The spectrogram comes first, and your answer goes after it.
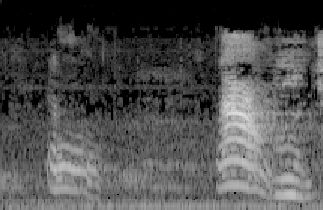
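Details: A starving kitten, found in the morning in an underground parking garage, gives two high, harmonic meows while devouring a breakfast bun, the second louder and longer, rising then falling, as if saying how hungry it is.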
